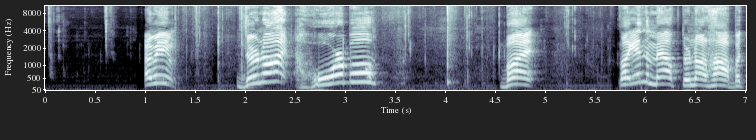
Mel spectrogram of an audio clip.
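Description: A young man groans and whines loudly into a close microphone.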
